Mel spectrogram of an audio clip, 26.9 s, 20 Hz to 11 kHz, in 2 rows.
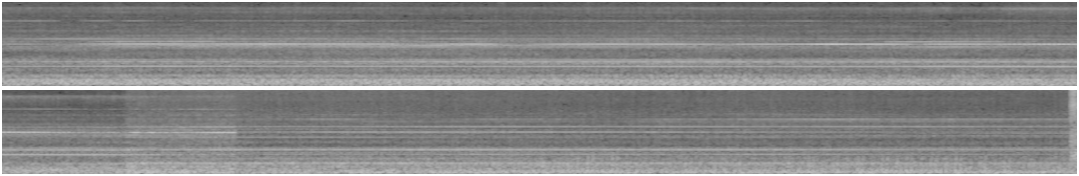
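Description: Mi-8-family helicopter in flight, heard from inside the cabin: a steady loud drone of rotor and turbine engines with a constant whine over it. About halfway through the whine's pitch mix changes abruptly.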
